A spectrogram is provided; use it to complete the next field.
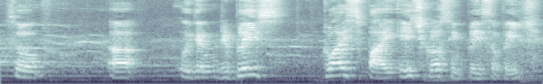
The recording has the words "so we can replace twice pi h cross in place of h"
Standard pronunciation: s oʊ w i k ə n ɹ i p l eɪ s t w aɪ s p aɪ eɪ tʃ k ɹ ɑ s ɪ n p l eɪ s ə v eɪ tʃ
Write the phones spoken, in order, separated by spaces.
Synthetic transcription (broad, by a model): s oʊ w i k ə n ɹ i p l eɪ s t w aɪ s b aɪ eɪ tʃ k ɹ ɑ s ɪ n p l eɪ s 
